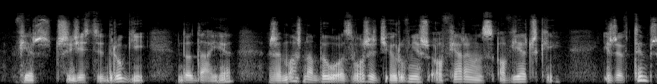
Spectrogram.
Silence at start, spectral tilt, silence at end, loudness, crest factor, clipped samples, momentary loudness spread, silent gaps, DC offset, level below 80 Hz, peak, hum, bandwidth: 0.15 s; -3.5 dB/octave; 0 s; -16 LUFS; 14 dB; under 0.1%; 8 LU; none; under 0.1%; -58 dBFS; -2 dBFS; none; 12 kHz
